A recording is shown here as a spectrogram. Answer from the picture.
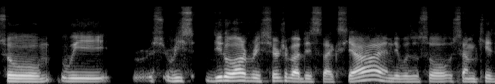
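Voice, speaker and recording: Against a quiet background, a man with a strong French accent speaks at a fairly high pitch with fairly even intonation, the sound dry and close with no echo. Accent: heavy French. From France. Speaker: ed-tech company founder. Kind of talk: interview.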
